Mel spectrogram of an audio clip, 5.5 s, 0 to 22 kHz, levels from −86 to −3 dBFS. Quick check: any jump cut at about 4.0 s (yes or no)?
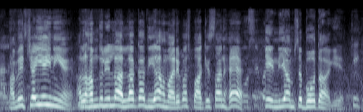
yes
